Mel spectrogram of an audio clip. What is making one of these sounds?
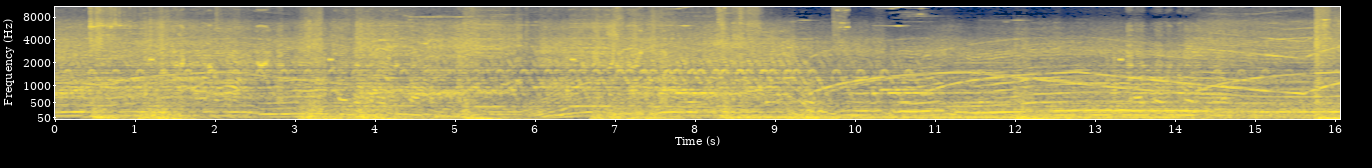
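Tyres screech as a car skids and drifts.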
